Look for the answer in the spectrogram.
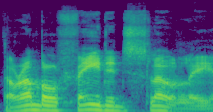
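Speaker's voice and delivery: plain reading voice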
